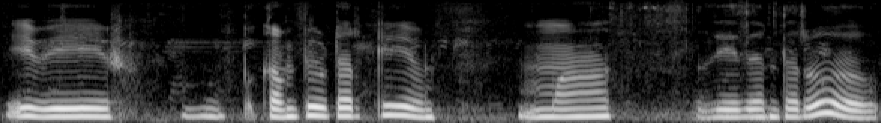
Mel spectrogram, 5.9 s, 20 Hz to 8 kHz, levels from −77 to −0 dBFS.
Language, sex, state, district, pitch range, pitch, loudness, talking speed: Telugu, female, Andhra Pradesh, Sri Satya Sai, 185-200 Hz, 190 Hz, -15 LUFS, 60 wpm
